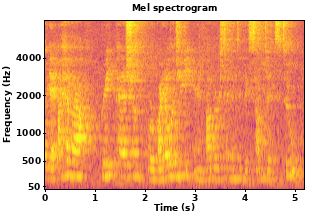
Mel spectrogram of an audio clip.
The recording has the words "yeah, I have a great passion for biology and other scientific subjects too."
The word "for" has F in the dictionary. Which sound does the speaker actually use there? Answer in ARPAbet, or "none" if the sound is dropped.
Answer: F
